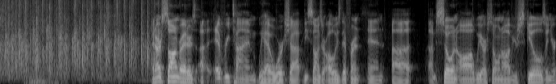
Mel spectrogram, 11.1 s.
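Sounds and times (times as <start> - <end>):
audience applause for workshop musicians: 0.0 - 3.4
speech: 3.0 - 11.1.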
